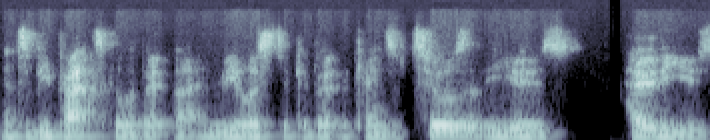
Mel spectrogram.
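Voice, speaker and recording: Dark, mellow, somewhat breathy delivery in a Scottish accent, with monotone, flat intonation. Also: man. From Scotland, Highlands. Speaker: legal researcher. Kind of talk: academic talk. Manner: hesitant, frequent fillers.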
